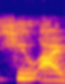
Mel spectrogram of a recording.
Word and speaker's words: qi: In Chinese, qi, which is chi or ch hi, prana they call it in yogic traditions.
